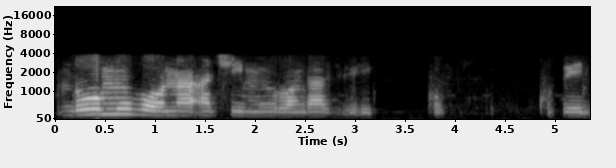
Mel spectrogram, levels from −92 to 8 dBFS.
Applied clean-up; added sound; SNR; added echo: none; none; none; none.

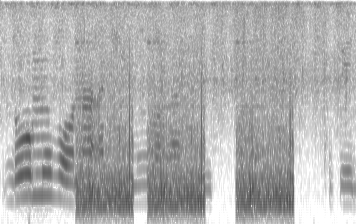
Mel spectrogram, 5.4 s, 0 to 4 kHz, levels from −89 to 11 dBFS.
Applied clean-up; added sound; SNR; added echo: none; Purr + Tools; -5 dB; none.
